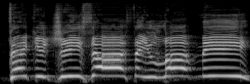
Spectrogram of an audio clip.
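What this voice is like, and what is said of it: Put-on pious praying voice. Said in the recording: “they become a different person. They develop an accent.”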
